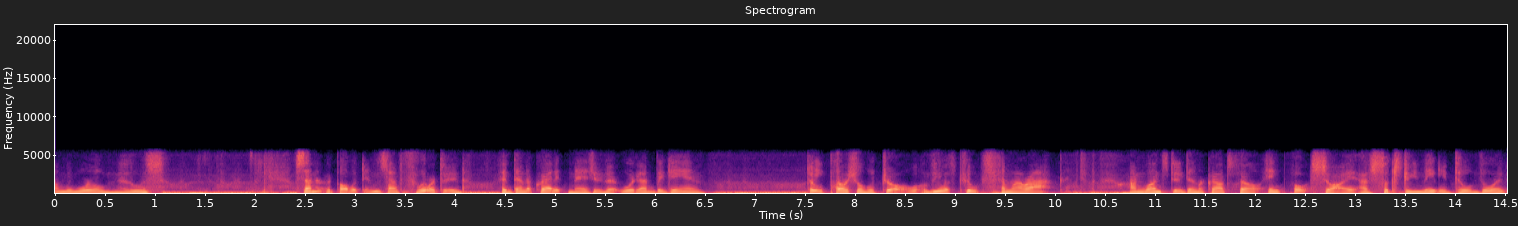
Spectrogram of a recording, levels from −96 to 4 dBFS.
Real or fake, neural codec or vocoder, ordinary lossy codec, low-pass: fake; codec, 16 kHz, 0.5 kbps, FreqCodec, larger model; Opus, 24 kbps; 5.4 kHz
